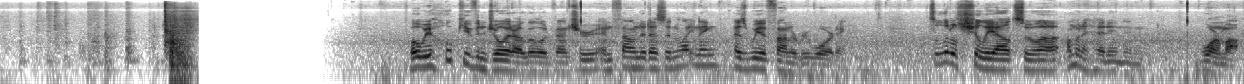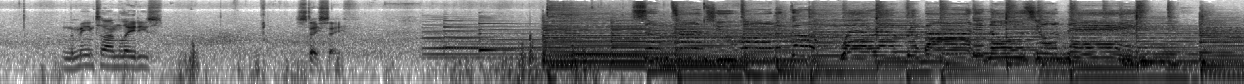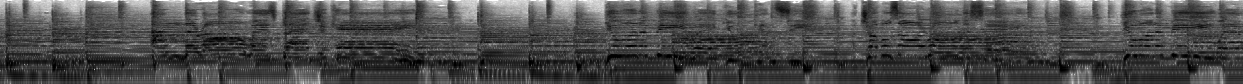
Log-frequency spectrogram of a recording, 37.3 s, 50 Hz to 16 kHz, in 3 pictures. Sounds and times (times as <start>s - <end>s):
Outside, urban or manmade: 3.2s - 27.1s
Speech: 4.1s - 8.5s, 9.3s - 12.4s, 13.0s - 14.1s, 15.4s - 16.0s.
